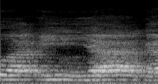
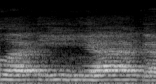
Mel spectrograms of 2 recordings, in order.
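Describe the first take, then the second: Both takes have the same delivery.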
